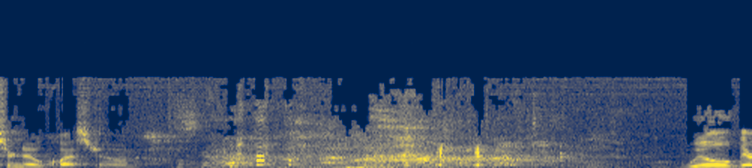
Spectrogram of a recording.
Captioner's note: laughter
